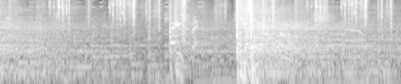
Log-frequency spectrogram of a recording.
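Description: Gunfire in a chaotic video game, sharp bursts of shots and rapid volleys cracking out amid ambient noise, with a loud blast near the middle followed by continued clatter.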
